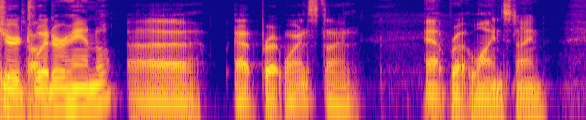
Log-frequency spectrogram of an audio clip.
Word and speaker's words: Weinstein: um and you know it's a German word it has a meaning and so there is a correct pronunciation okay and it's Weinstein it's Weinstein all right so you're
